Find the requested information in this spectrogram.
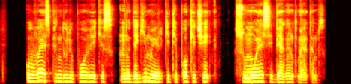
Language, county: Lithuanian, Vilnius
